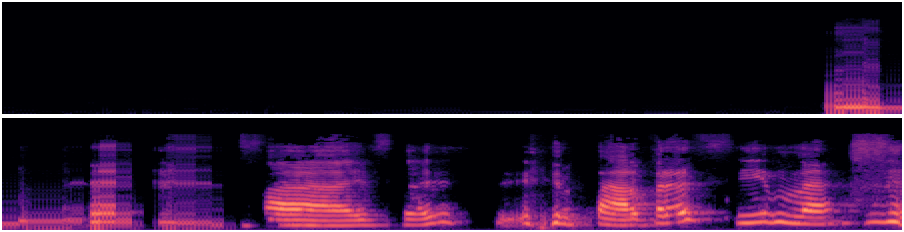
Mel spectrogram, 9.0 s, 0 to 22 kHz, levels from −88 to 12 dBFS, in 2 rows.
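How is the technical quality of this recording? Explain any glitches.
The recording has one clear fault. From 0.02 to 5.7 s, the speech has a robotic sound from repeated short buffers. It turns into a rigid, metallic buzz pitched near 50 Hz that follows the original only roughly. The likely cause is audio arriving too seldom. Chunks of about 20 ms get replayed to fill the gaps, replacing most of the real signal. That fixed repeat rate forces the steady buzz.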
